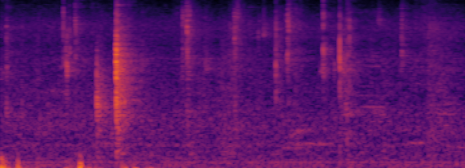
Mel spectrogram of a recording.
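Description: Eating sounds at a table: chewing with a few low thumps, and a sharp clack a little over a second in as a ceramic rice bowl is set down on the wooden table, followed by scattered soft clicks of chopsticks and chewing.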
